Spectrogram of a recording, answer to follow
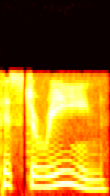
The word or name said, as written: pistareen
